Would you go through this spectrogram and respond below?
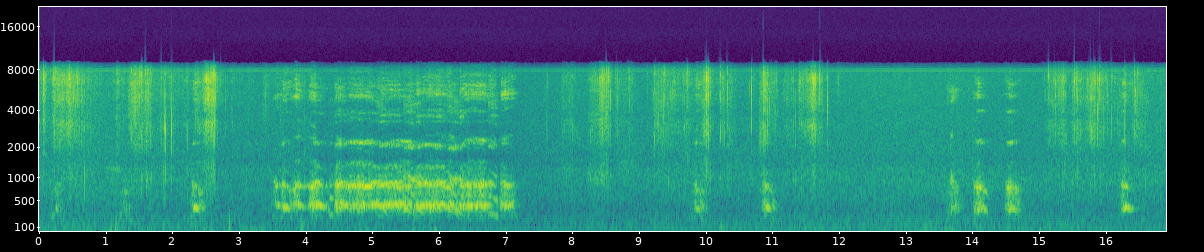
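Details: Howler monkeys near Casas Pelicano, Playa Junquillal, Costa Rica, give a sustained rough roar lasting about three seconds, strong and resonant, framed by scattered short grunts and hiss-like background noise before and after.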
